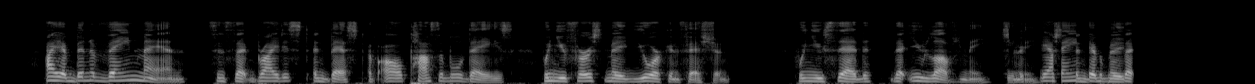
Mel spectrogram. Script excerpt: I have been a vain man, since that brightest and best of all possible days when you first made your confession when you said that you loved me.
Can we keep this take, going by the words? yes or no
no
